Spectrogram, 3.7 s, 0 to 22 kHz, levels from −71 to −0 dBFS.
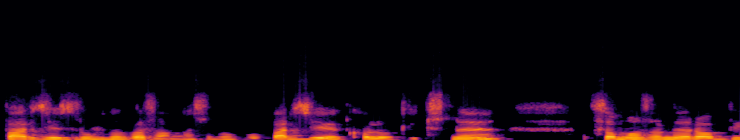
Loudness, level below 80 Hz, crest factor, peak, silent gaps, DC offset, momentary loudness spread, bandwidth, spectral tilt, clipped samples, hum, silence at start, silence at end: -19 LUFS; -68 dBFS; 16 dB; -2 dBFS; none; under 0.1%; 9 LU; 8 kHz; -5.5 dB/octave; under 0.1%; none; 0.05 s; 0 s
